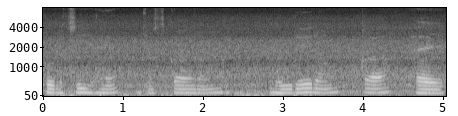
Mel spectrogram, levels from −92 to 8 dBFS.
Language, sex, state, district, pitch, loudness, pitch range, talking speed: Hindi, male, Chhattisgarh, Raipur, 125 Hz, -19 LUFS, 120-135 Hz, 95 wpm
